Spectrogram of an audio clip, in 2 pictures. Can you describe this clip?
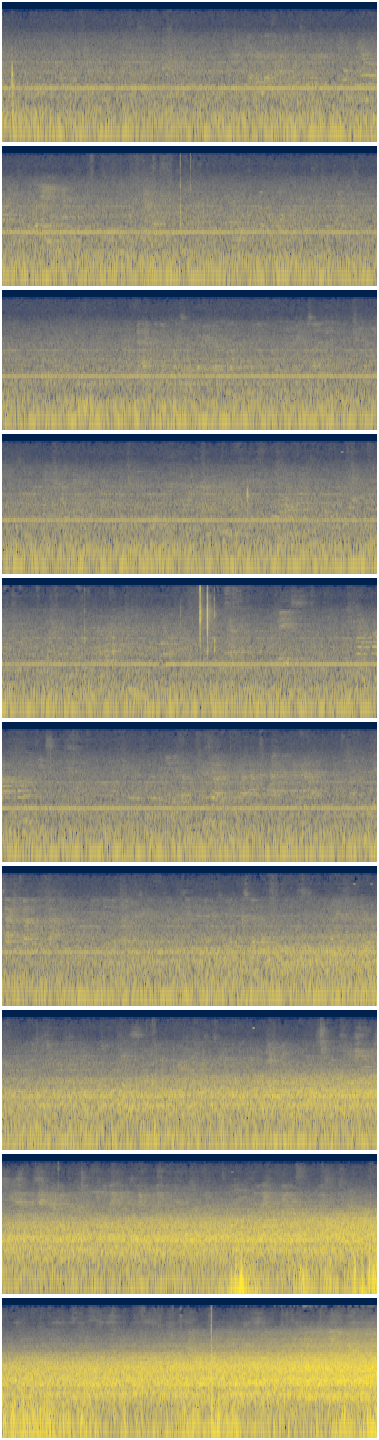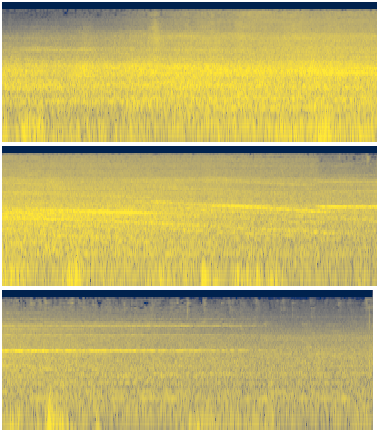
Subway Arriving Los Angeles
Station, Subway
